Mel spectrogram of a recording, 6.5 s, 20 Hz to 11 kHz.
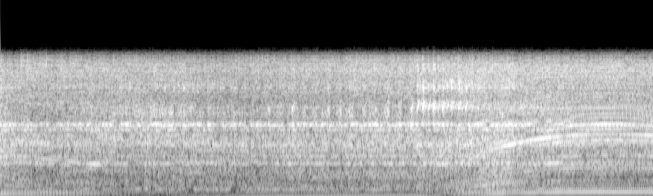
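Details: Kia Spectra 1.6 engine at cold idle: light, fairly regular tapping knock riding on the hum, settling lower as idle drops; cause unclear.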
